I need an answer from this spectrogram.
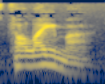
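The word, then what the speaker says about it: thelēma: And the word will is thelema, T-H-E-L-E-M-A. Long E, by the desire.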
